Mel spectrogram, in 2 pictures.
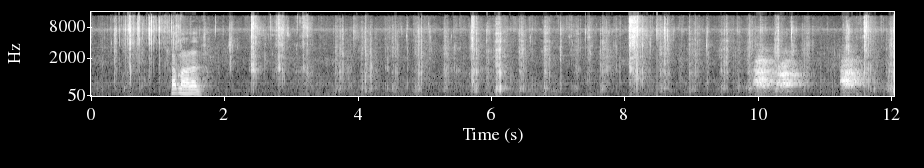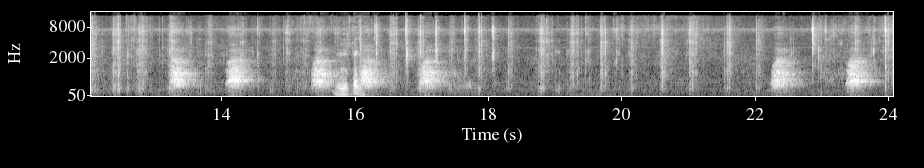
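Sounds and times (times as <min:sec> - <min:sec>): chewing and crunching fried fish: 0:00.0 - 0:24.0
dog barking: 0:09.8 - 0:11.7, 0:13.2 - 0:14.6, 0:15.2 - 0:17.5, 0:22.2 - 0:24.0.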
